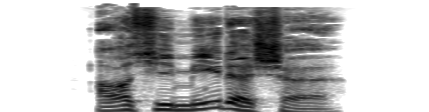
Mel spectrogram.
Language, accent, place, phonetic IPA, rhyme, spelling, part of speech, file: German, Germany, Berlin, [aʁçiˈmeːdɪʃə], -eːdɪʃə, archimedische, adjective, De-archimedische.ogg
- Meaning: inflection of archimedisch: 1. strong/mixed nominative/accusative feminine singular 2. strong nominative/accusative plural 3. weak nominative all-gender singular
